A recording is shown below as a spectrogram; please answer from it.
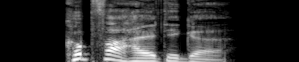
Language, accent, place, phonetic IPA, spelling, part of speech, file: German, Germany, Berlin, [ˈkʊp͡fɐˌhaltɪɡə], kupferhaltige, adjective, De-kupferhaltige.ogg
- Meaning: inflection of kupferhaltig: 1. strong/mixed nominative/accusative feminine singular 2. strong nominative/accusative plural 3. weak nominative all-gender singular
